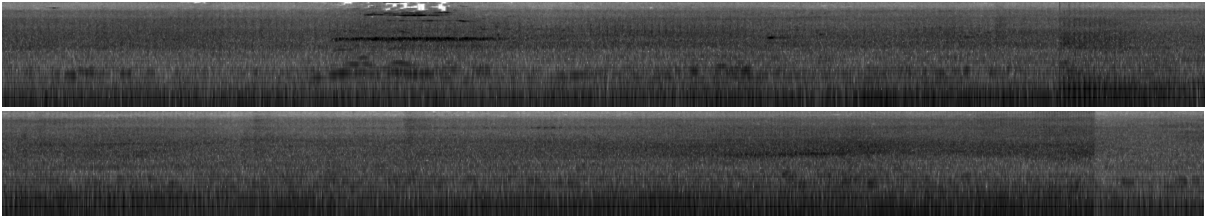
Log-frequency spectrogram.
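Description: A crowd of men talk outdoors.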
